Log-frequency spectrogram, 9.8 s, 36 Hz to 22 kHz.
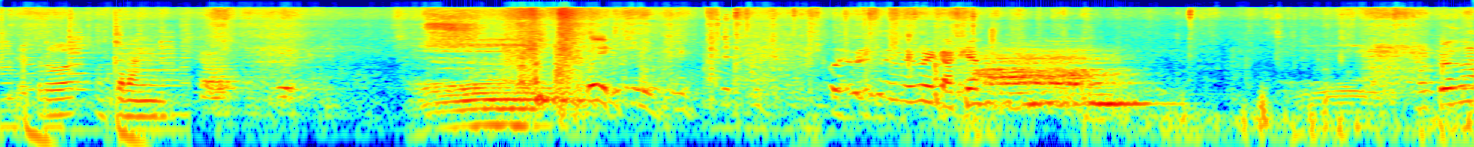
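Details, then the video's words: Very large bull of about one ton being led out of its pen in Indonesia, giving deep harmonic moos and bellows amid shouting people and background music. "SAPI EXTRIM 1 TON UP BERAKSI KELUAR KANDANG"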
